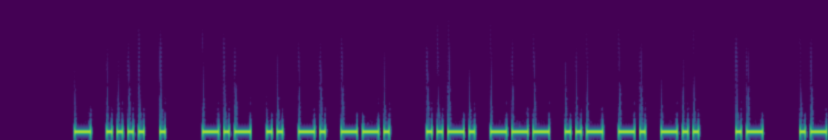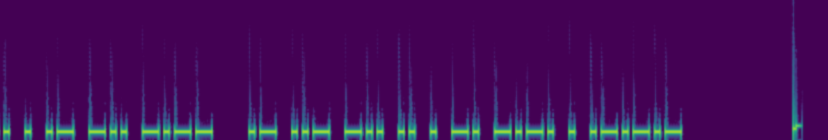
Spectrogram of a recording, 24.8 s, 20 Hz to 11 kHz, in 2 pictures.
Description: Morse code, heard as a keyed tone, about 15 wpm, 700 Hz. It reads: THE KING FOUND A READY AUDIENCE.
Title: Sentences from Top 1000 Words - Review Part 5 - 15wpm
